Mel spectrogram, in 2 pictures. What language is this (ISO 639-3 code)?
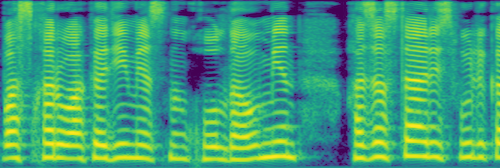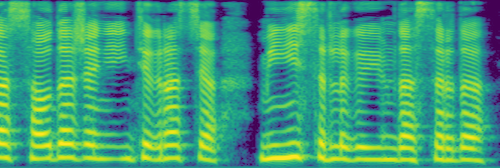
kaz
